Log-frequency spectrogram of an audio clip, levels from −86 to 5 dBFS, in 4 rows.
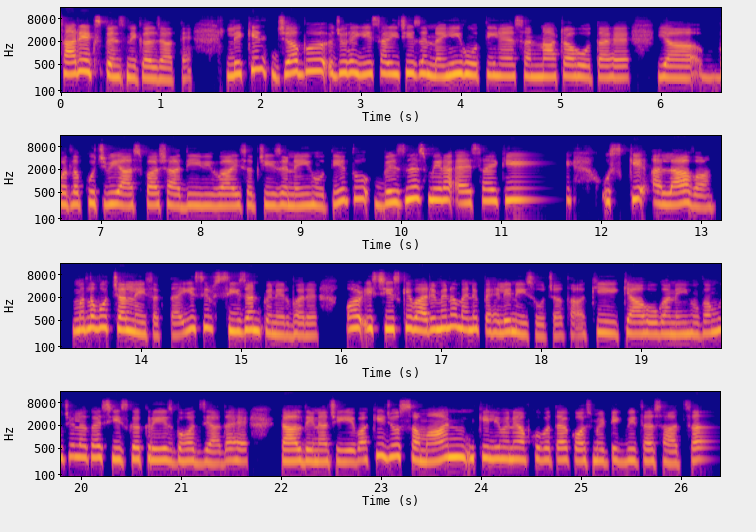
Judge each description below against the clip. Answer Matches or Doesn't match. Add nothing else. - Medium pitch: Doesn't match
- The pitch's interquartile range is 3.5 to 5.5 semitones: Matches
